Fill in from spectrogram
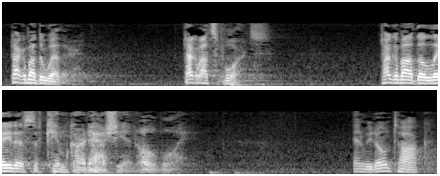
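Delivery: usual speaking voice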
